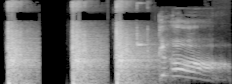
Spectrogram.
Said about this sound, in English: nice shot, boss. He got what was coming to him, all right. You drilled him right between the eyes.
